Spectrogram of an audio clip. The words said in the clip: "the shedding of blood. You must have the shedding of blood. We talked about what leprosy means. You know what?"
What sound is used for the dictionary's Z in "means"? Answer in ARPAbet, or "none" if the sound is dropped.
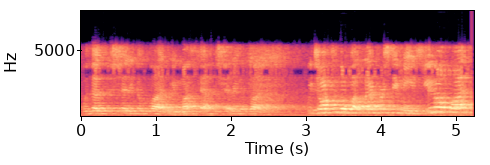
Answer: Z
